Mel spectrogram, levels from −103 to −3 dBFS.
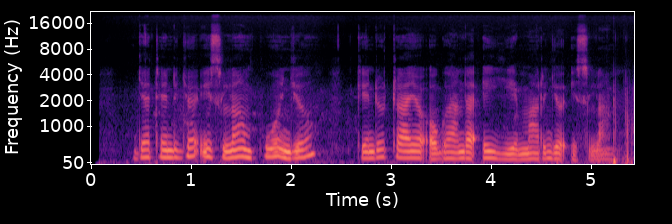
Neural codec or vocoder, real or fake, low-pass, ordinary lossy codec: vocoder, 44.1 kHz, 128 mel bands every 512 samples, BigVGAN v2; fake; 19.8 kHz; none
